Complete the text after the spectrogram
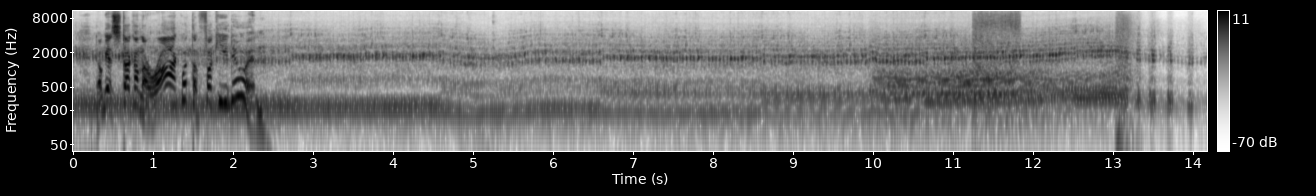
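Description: A propeller plane's engine drones steadily, its pitch shifting slightly.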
